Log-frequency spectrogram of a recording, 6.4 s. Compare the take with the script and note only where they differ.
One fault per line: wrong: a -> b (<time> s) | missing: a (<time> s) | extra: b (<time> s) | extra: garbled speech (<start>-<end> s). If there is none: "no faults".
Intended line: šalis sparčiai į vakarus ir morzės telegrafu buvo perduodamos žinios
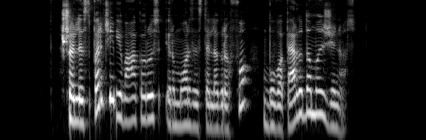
no faults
